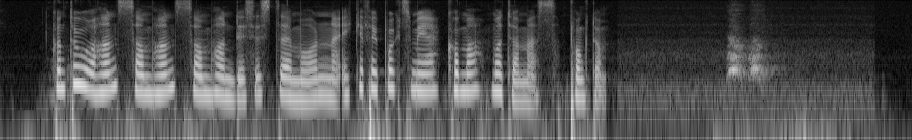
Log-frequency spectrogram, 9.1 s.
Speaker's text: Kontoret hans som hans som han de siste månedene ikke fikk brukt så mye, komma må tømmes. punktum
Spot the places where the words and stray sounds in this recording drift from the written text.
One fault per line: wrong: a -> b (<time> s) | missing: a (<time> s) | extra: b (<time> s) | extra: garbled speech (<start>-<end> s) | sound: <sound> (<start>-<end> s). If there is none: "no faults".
sound: bark (7.1-8.5 s)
